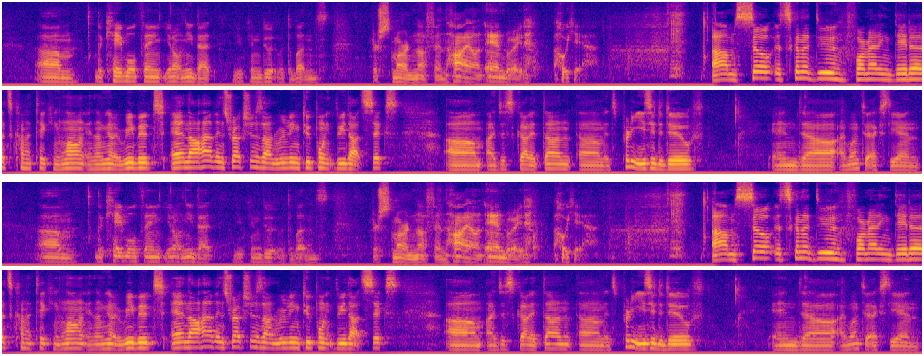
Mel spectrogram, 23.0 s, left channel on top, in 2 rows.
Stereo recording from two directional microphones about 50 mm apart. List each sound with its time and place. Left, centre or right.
0.5 s speech: right
4.8 s speech: centre
6.6 s speech: right
8.0 s a sound: right
9.4 s speech: centre
9.8 s speech: right
13.7 s speech: right
15.0 s speech: centre
15.4 s speech: right
16.7 s a sound: right
17.6 s speech: right
20.7 s a sound: right
21.1 s speech: right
